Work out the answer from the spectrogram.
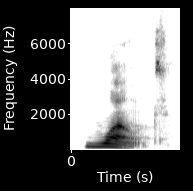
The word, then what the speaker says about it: won't: Whereas won't, think about it with a longer O, won't.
